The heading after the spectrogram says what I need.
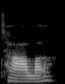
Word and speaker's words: Tala: And I forgot to pronounce this one. This one's called Tala.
